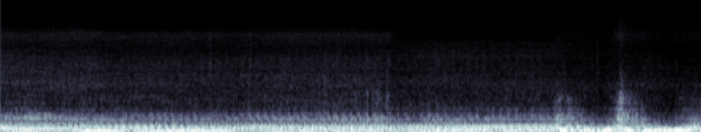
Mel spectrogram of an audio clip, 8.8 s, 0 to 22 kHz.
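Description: Shelby GT350's 5.2-litre flat-plane-crank V8 idling, its revs settling back down just after the start from a throttle blip, then holding a steady idle. A short click sounds near the end.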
